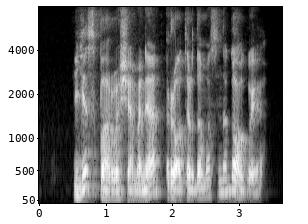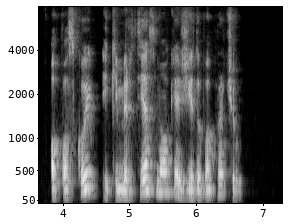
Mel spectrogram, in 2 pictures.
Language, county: Lithuanian, Klaipėda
